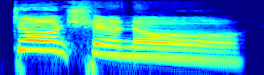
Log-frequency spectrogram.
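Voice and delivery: slow, drawn-out Irish brogue. Shown as a demonstration. Showing the host what a brogue is, Irish accent. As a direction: put on a lilting Irish brogue. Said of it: "A brogue is that Irish".

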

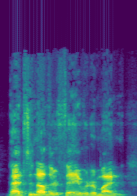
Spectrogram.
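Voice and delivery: ordinary delivery

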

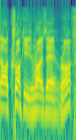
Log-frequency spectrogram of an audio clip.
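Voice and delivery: mock Australian. Shown as a demonstration. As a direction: play the Aussie speech therapist, only half committed. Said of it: "you gotta say".

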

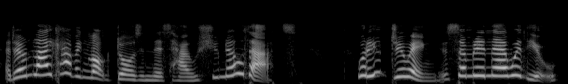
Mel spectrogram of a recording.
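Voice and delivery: loud, high-pitched interrogation; scolding shout. A narrator's reading. Mother suspects someone is in daughter's room, shouting. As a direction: scold at full voice through a door.

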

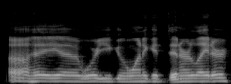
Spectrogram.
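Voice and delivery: mock post-seminar chit-chat, lifted in pitch; chatty seminar-goer. Players mingling like seminar attendees, chatty imitation. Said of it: "everyone gets up from their seats and is like".

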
